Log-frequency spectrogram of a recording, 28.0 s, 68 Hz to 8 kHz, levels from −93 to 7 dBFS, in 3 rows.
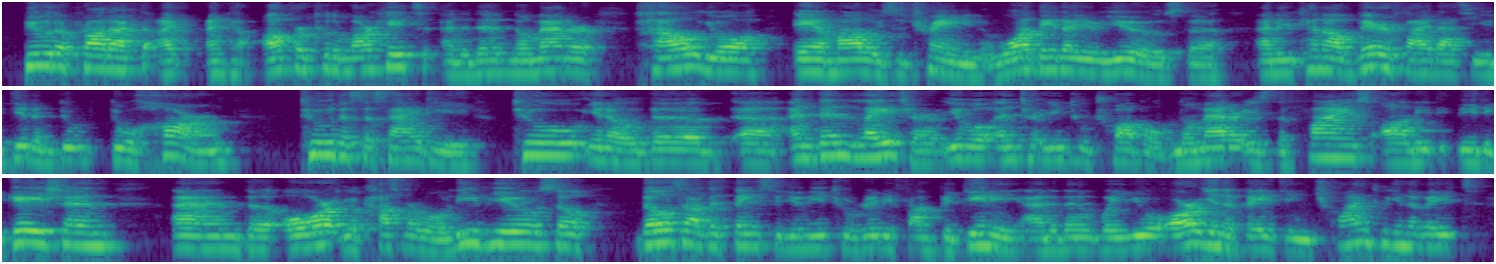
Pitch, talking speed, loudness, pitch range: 155 Hz, 185 wpm, -22 LUFS, 140-180 Hz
